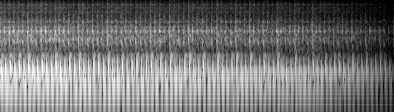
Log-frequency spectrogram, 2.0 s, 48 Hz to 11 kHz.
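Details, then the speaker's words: Husqvarna 572 chainsaw with a pop-up piston, no base gasket and a muffler mod, still breaking in, after a high-side tune (it was running slightly fat from a 25-degree tune): high, even buzz at steady revs, slightly picked-up RPM, running cleanly. "you know if you listen to it you can hear the picked up RPMs just a slight bit so it's actually probably done with this little tune and solar adjustment right now"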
